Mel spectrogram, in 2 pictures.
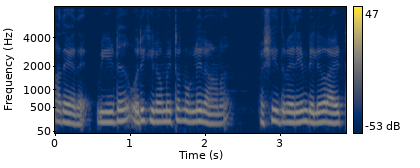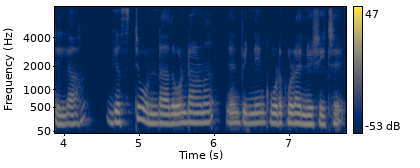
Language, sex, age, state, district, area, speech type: Malayalam, female, 30-45, Kerala, Kottayam, rural, spontaneous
